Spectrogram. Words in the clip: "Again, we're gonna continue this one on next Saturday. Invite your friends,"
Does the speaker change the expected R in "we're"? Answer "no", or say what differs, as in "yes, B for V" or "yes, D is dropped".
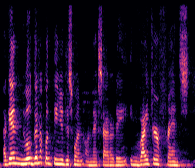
yes, L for R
